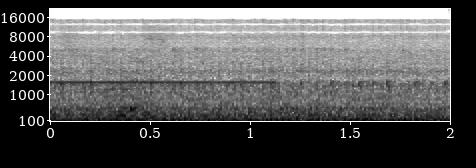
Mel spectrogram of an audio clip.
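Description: Toyota Land Cruiser Prado engine idling with a steady low rumble.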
